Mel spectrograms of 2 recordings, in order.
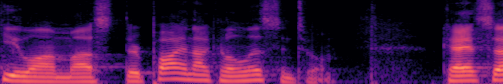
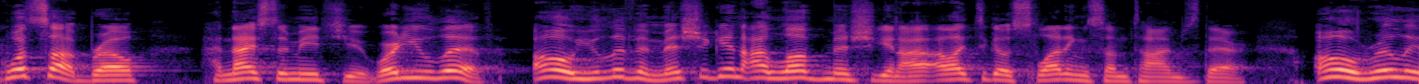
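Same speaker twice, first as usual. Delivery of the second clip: higher, louder buddy-buddy chat; friendly salesman; 4 semitones higher, 4 dB louder than usual. Retold or imitated. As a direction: chum up with the client. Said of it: "You get on there and say".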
